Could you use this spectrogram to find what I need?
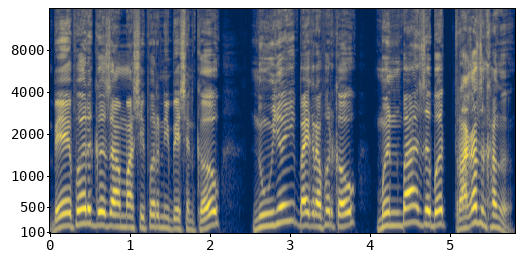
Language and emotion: Bodo, angry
